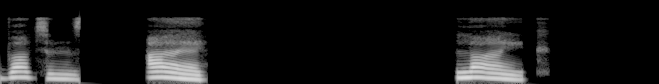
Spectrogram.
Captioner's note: Weave Chat voice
